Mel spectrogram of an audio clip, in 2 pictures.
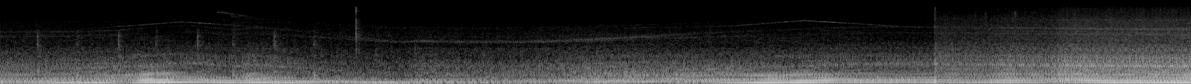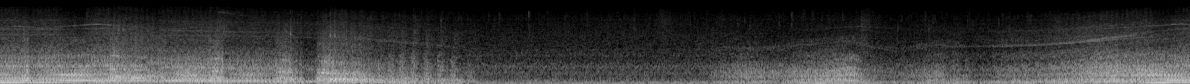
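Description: A heavy truck engine rumbles deeply, its pitch rising and falling as it speeds up and shifts gears.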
